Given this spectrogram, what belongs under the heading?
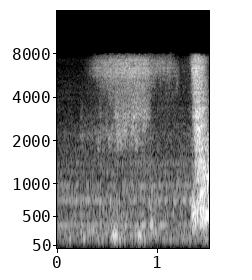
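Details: The speaker's own mechanical ventilator, heard during his podcast recording: a soft airy hiss rises and fades, then a sharper rush of air as the ventilator cycles.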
